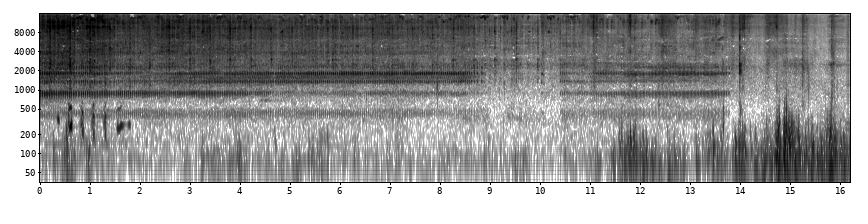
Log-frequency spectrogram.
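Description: A faint, steady high-pitched whine from a small motor. It breaks off for about two seconds just past the middle, then starts again and stops a couple of seconds before the end. Low rumbles come in during the last few seconds and are the loudest part.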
